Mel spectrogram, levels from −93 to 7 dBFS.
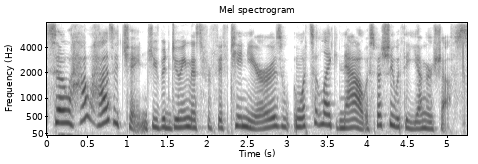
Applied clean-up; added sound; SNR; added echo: none; none; none; none.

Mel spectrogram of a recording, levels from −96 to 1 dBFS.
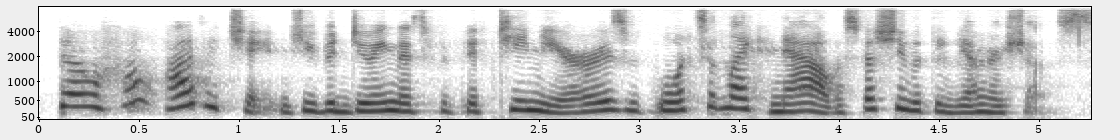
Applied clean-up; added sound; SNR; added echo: neural mask model DeepFilterNet 3.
